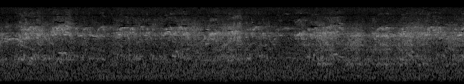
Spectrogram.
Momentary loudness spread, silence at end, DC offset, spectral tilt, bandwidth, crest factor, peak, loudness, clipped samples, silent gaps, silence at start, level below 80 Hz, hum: 4 LU; 0 s; under 0.1%; 3 dB/octave; 15.5 kHz; 16 dB; -16 dBFS; -30 LUFS; under 0.1%; none; 0 s; under -90 dBFS; none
